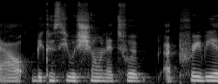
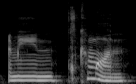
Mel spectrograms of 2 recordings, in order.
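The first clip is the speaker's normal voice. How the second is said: ordinary talk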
